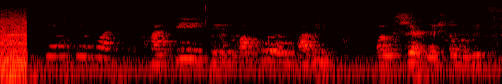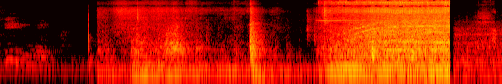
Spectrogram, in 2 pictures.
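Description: A household vacuum cleaner starts up near the end, loud and close, after a stretch of speech. It runs with a steady roar, cuts out briefly, then comes back louder.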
